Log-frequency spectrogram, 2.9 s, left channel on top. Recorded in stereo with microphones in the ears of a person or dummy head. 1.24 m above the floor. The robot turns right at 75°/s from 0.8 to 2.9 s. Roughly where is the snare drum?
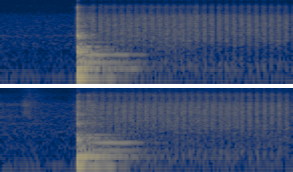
Behind left.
